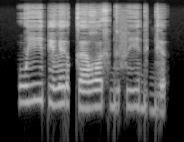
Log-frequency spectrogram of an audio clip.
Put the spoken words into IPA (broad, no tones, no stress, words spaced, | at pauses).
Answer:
wiːpʲɜ lɪɾʊ kɜʁʷəːx bifiːbʲʌ bʲə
